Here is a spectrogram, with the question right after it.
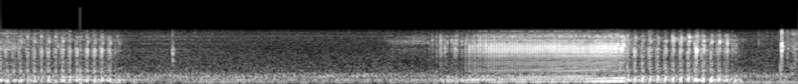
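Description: An English Bulldog snores with low, rattling breaths and a longer wheezy, whistling draw of air.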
